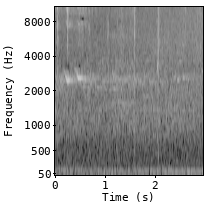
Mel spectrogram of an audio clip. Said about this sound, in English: It's Wednesday, the 25th of August, 6:19 a.m. Listen to those birds. Listen to that traffic.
